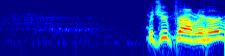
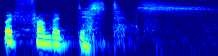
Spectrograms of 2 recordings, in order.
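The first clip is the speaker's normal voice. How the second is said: broken whisper; 5 semitones lower, 15 dB quieter, slower than usual. Acted. Shame at the cross.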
